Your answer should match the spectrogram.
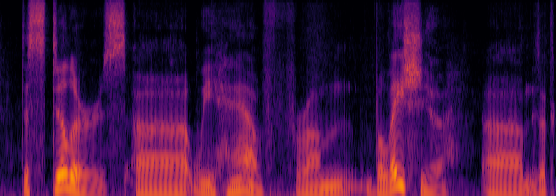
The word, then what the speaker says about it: Valatie: Uh we have from Valatia. Um is that the correct pronunciation, Derek? Valicia, New York.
